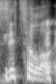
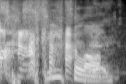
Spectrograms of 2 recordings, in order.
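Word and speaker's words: Xitilon: No, it's Zitalon. It's spelled Exitalon, but it's pronounced Citalon.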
